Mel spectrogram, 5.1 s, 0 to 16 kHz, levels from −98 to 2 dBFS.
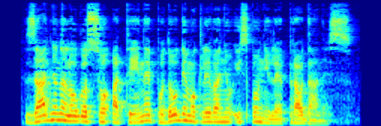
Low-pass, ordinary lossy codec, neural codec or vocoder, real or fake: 14.4 kHz; none; none; real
